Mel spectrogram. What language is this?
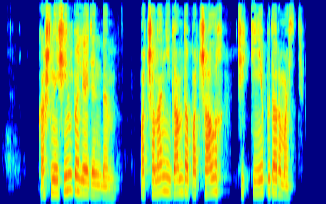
Chuvash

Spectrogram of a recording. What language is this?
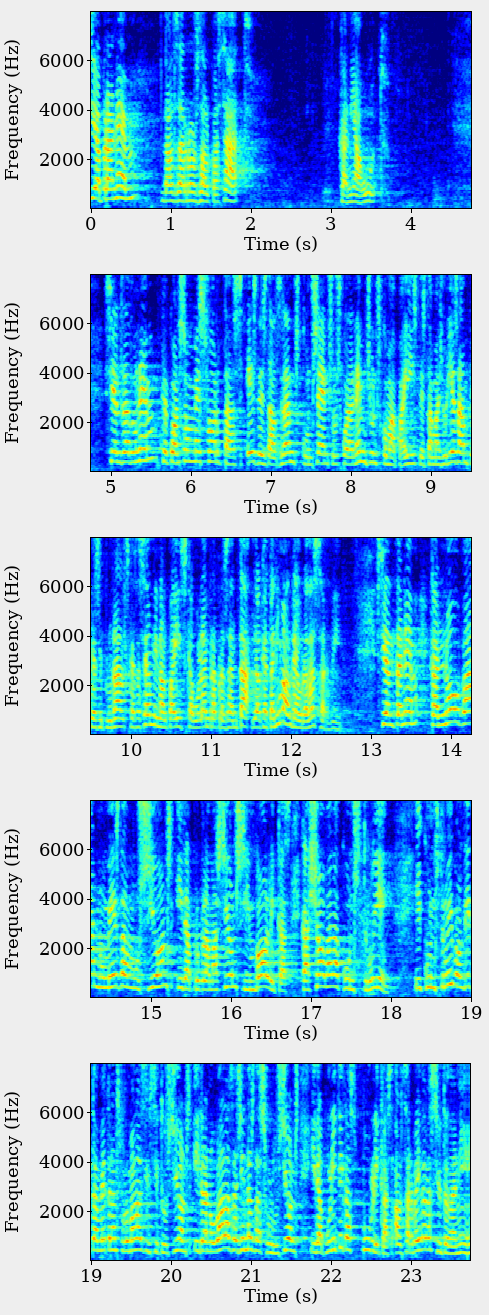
Catalan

